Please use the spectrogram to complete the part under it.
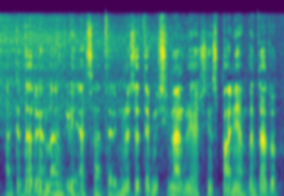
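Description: A man's voice: low voice, sharp tone. A Romanian man in his fifties, a guest singer chatting casually in an earthy, colloquial way with slangy interjections. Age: 50s. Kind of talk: casual chat.

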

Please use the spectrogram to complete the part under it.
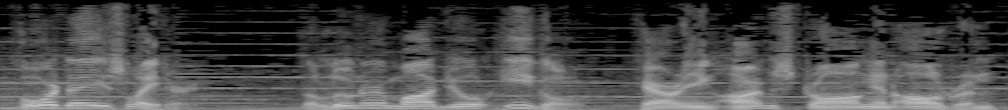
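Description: A man giving scripted documentary narration in an even, informative way. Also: mid-range voice, normal speed. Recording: narration over clear music.

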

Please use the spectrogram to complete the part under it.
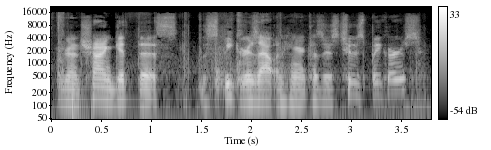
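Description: A man's voice: mid-range voice, lively intonation, moderate pace, sharp tone, a little hiss or hum. A man filming himself pulling speakers out of an old pickup, talking in a joking put-on twangy drawl and muttering while he works inside the cab. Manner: mutters and grunts while working with his hands. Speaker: car-repair vlogger. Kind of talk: casual hands-on tutorial chat. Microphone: handheld camera held close while working.

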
